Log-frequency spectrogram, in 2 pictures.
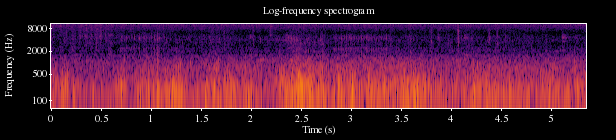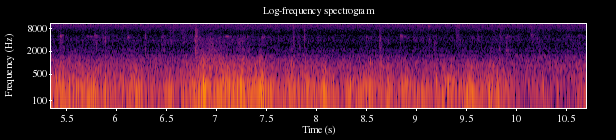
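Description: Wind rumbling on the microphone, a low steady buffeting that swells in two gusts, a few seconds in and again near the end.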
